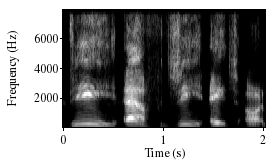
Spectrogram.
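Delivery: high, slow mock-announcer roll call; movie-phone voice. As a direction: swoop grandly on each letter. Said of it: "read it in your Claude voice".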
